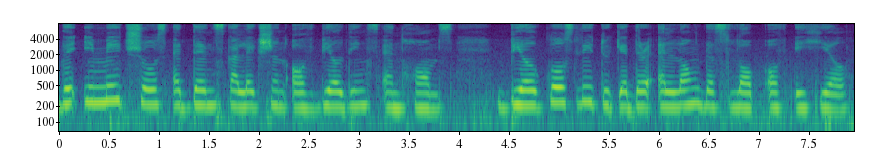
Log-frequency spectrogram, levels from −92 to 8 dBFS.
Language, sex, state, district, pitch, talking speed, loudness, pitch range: English, female, Nagaland, Kohima, 200 Hz, 135 wpm, -17 LUFS, 190-215 Hz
